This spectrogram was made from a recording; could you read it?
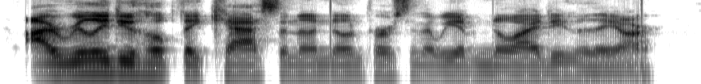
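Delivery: ordinary talk, nothing marked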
